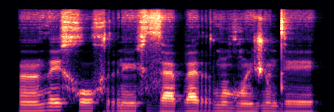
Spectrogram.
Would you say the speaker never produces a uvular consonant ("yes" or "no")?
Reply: no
